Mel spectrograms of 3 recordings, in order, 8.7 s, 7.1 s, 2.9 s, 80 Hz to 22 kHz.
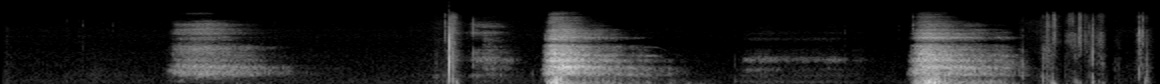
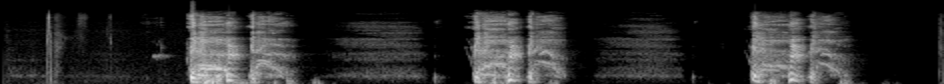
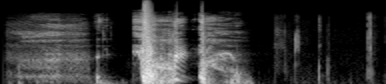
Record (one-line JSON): {"exhalation_length": "8.7 s", "exhalation_amplitude": 30475, "exhalation_signal_mean_std_ratio": 0.27, "three_cough_length": "7.1 s", "three_cough_amplitude": 32768, "three_cough_signal_mean_std_ratio": 0.34, "cough_length": "2.9 s", "cough_amplitude": 32768, "cough_signal_mean_std_ratio": 0.32, "survey_phase": "beta (2021-08-13 to 2022-03-07)", "age": "45-64", "gender": "Male", "wearing_mask": "No", "symptom_none": true, "smoker_status": "Ex-smoker", "respiratory_condition_asthma": false, "respiratory_condition_other": false, "recruitment_source": "REACT", "submission_delay": "0 days", "covid_test_result": "Negative", "covid_test_method": "RT-qPCR", "influenza_a_test_result": "Unknown/Void", "influenza_b_test_result": "Unknown/Void"}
